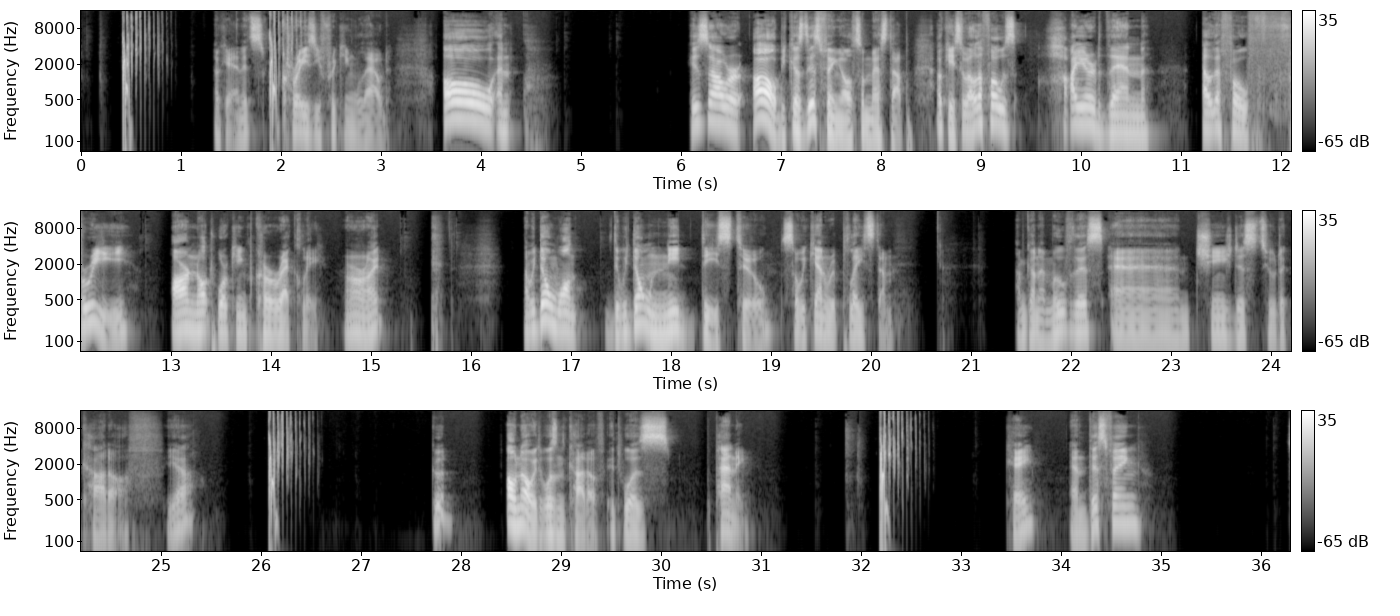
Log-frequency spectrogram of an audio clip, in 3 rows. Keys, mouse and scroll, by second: 0.0 space, 1.2 space, 2.6 space, 3.4 click, 4.9 click, 5.3 click, 6.2 click, 12.7 click, 13.9 click, 15.4 click, 15.9 right click, 17.0 click, 17.8 right click, 18.9 click, 19.5 click, 21.1 click, 24.2-25.2 drag, 25.3 space, 27.0 space, 28.9 click, 30.7-31.8 drag, 32.0 space, 33.2 space, 33.5 click, 34.2 click, 36.1 click.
